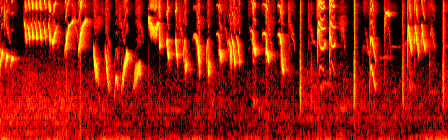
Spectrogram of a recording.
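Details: Lesser green leafbird delivering a rich, varied song: high buzzy trills, swooping whistled slurs and quick chirps in a rapid, irregular stream.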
